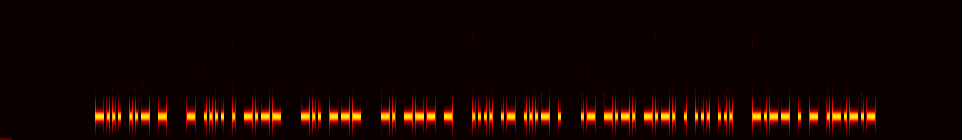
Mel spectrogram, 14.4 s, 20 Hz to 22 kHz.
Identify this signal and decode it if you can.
Morse code, heard as a keyed tone, about 28 wpm, 700 Hz. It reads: BUT THEY DO NOT HAVE ACCESS YET.
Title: Sentences from Top 1000 Words - Review Part 4 - 28wpm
